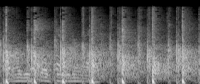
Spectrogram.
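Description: Hands clapping in a steady rhythm, about three claps a second, with voices underneath.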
